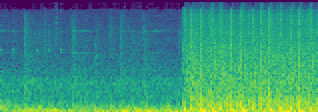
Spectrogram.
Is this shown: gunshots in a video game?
yes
